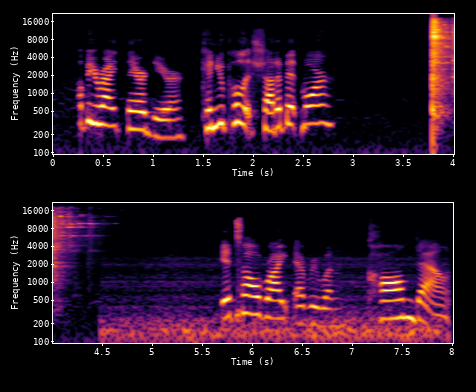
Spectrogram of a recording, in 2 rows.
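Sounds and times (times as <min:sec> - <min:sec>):
speech: 0:00.3 - 0:02.9, 0:05.7 - 0:08.0
glass breaking and shattering: 0:03.8 - 0:04.8.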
